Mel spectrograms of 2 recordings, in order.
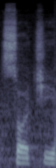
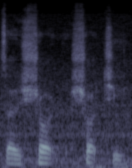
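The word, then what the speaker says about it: Xochi: So Mexicanos, You know, and that's so it's not Sochi, it's a shochi, right?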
